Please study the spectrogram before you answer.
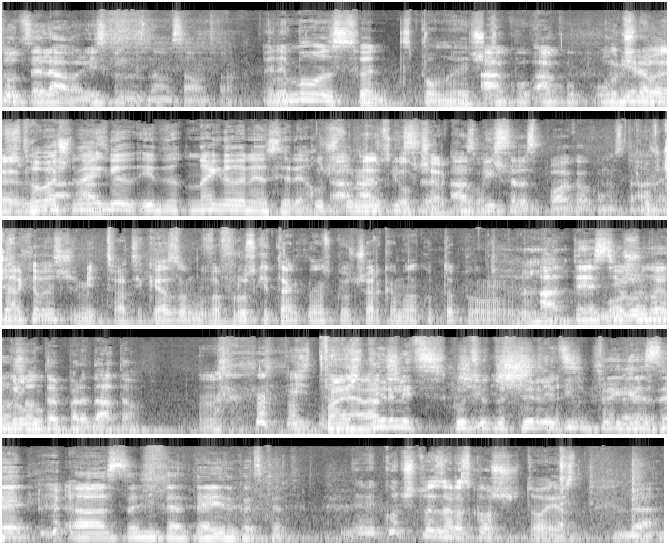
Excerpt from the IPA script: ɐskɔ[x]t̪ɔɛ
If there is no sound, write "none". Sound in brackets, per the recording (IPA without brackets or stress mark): ʃ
